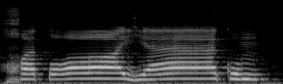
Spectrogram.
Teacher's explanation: خا اور طا دونوں کی آوازیں بھاری آوازیں ہیں، دونوں کو پر پڑھیں گے، موٹا پڑھیں گے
